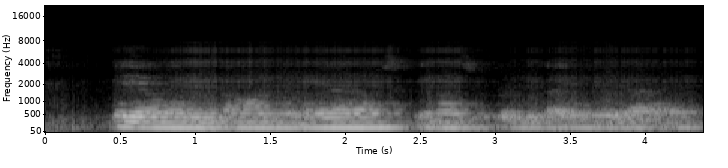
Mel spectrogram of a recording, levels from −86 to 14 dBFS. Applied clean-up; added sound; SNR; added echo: neural separator model SepFormer DNS4.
